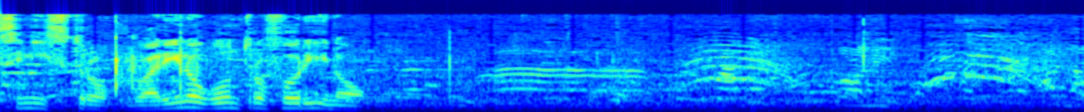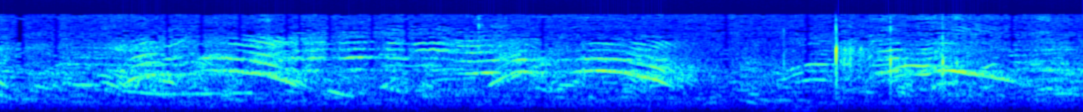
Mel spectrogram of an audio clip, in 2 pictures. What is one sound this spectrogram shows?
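Children shout and call out across an outdoor pitch.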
